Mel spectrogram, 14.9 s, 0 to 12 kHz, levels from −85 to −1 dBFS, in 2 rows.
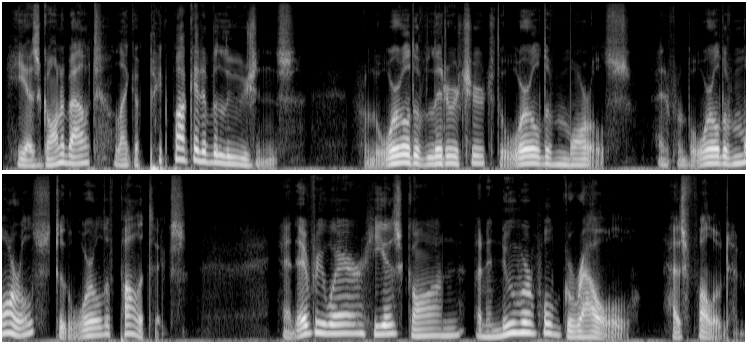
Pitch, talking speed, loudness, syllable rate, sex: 145 Hz, 165 wpm, -19 LUFS, 5.2 syllables/s, male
